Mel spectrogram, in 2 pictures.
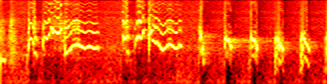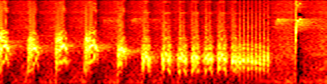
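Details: Young white-rumped shama learning its song, loud enough to make other shamas answer: a second of wavering whistled phrases, then a steady run of about twenty short sharp repeated notes, ending in a buzzy trill and a high squeak.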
